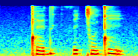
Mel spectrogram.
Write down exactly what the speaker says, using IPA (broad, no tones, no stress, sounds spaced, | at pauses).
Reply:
ǃ e d i k θ i ǀ ũ ǃ iː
